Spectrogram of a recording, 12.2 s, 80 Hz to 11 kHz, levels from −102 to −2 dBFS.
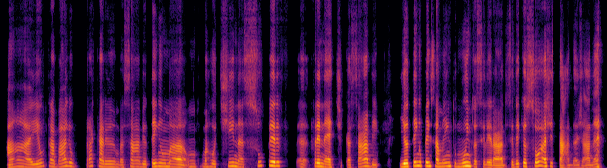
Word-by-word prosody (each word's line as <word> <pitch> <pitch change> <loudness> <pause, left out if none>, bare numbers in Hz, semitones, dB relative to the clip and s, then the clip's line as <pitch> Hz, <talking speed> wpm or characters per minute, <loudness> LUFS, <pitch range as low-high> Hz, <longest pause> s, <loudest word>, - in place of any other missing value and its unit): Ah, 175 +1 -3
eu 195 +8 -4
trabalho 215 +1 -4 0.2
pra 235 +2 -8
caramba, 185 -7 -5
sabe. 200 +3 -7
Eu - - -5
tenho 210 +4 -1
uma 185 -5 0 0.3
uma 190 -2 -11
rotina 195 +1 -5
super 255 +7 +2
f 250 0 -3 0.3
hã, - - -10
frenética, 170 -7 +1
sabe. 185 +1 -1 0.4
E 195 - -5
eu 210 - +11
tenho 245 +4 +4
o - - -5
pensamento 235 -1 +1
muito 230 +1 +4
acelerado. 155 -6 -1
Você 165 - -10
vê 190 - -2
que 195 +4 -17
eu 225 - +6
sou 220 +3 +2
agitada, 215 - 0
já, 145 +1 -6
né, 175 +5 -2
200 Hz, 155 wpm, -26 LUFS, 175-230 Hz, 0.4 s, eu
